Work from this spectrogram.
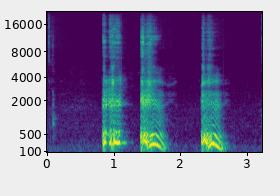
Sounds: Throat clearing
